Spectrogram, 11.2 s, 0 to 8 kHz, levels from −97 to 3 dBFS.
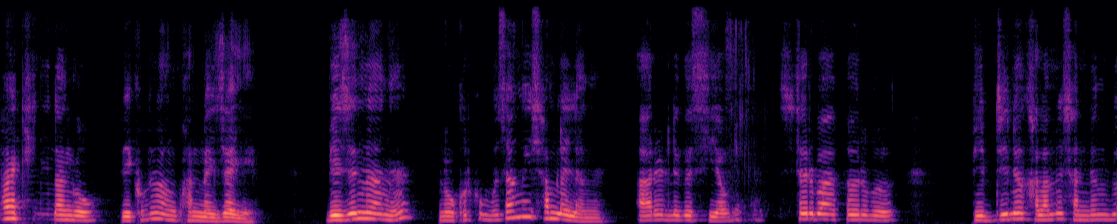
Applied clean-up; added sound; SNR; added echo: neural mask model DeepFilterNet 3.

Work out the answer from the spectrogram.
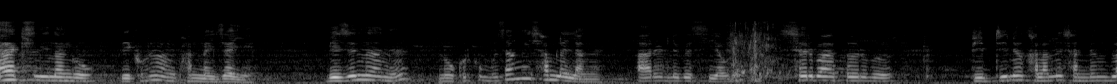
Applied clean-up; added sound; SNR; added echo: none; Splash, splatter; 11 dB; reverberation time 1.9 s.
